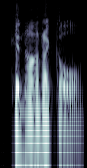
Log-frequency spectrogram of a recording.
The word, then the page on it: canonical: American English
